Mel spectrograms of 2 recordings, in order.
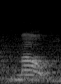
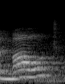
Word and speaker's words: mouth: Like I am speaking right now with my mouth. Mouth. Example is she opened her mouth to speak. She opened her mouth to speak. Then we have pronunciation 2, which is mouth. Ends in TH as in this.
